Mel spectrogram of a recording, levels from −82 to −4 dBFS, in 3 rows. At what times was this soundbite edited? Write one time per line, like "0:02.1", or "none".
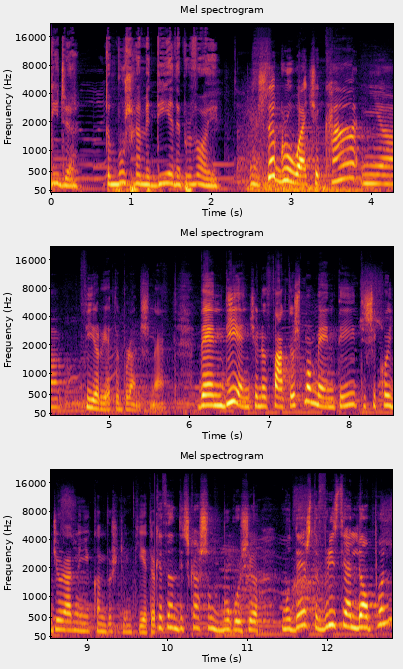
0:02.3
0:04.6
0:09.8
